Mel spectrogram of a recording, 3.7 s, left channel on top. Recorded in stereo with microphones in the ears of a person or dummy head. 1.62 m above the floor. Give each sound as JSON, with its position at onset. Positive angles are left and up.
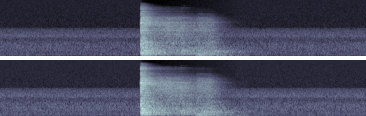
{"t": 1.4, "sound": "a gunshot", "side_deg": -5, "distance_m": 0.8}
